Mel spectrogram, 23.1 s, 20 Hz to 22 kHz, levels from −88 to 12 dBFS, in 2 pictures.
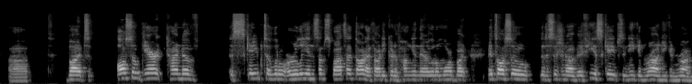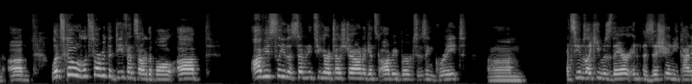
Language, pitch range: English, 170-215 Hz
